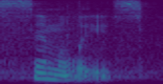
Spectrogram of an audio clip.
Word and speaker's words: similes: is called a simile it looks like the word smile if you take this out looks like smiles but this word is pronounced similes similes use the words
